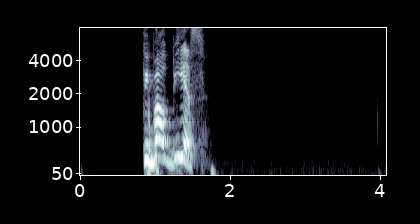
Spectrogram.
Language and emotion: Russian, angry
